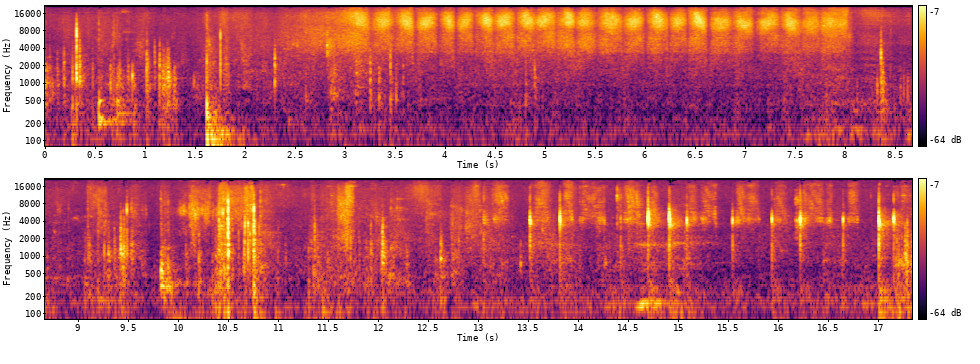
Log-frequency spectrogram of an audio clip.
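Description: Chalk scratches and taps across a blackboard during a lecture on delayed branch instructions: many faint, dry rubbing strokes and short clicks in an irregular rhythm, with occasional louder taps.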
